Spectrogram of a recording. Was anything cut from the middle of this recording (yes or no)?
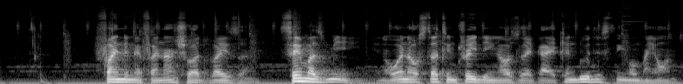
no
